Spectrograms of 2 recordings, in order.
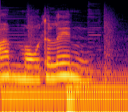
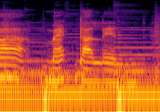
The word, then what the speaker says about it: Magdalen: สงสัย ใช่ ไหม คะ ทำไม พี่ แพม อ่าน ว่า โม ทะ เล่น ไม่ อ่าน ออก เสียง ว่า แม็กดาเลน ตรง ตาม ตัว สะกด จะ บอก ว่า พี่ แพม ก็ ถาม ศิษย์ เก่า เขา เหมือน กัน ค่ะ เขา บอก ว่า อ่าน หมด อะ เล่น น่ะ ถูก แล้ว ไม่ ใช่ แม็กซ์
